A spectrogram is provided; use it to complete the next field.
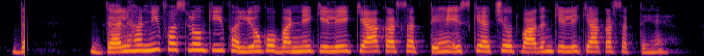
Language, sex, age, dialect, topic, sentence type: Hindi, female, 18-24, Garhwali, agriculture, question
